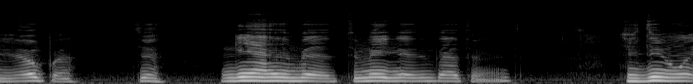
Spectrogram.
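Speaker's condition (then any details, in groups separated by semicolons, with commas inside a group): Cerebral palsy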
